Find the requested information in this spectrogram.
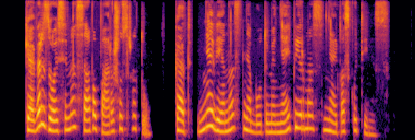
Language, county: Lithuanian, Vilnius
